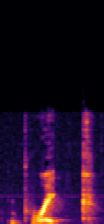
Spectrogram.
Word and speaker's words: break: heart words steak great break here the ea is making a long a sound instead of an e sound that's why these are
